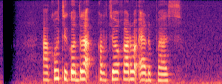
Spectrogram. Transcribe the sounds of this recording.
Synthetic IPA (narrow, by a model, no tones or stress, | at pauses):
ʔakʊhd̪̥i̤kɔnt̪ɾaʔkərd̥ʒ̥ɔkaɾoʔɛrb̥as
